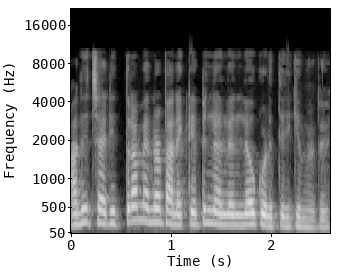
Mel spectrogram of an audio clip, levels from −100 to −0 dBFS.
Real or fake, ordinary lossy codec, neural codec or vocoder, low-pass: fake; AAC, 48 kbps; autoencoder, 22.05 kHz, a latent of 192 numbers a frame, VITS, trained on one speaker; 9.9 kHz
